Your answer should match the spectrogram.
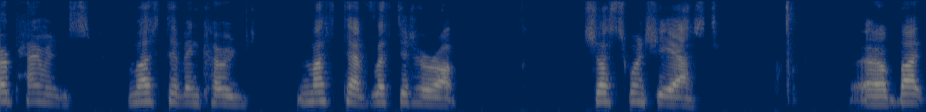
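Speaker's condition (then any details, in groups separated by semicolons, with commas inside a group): Cerebral palsy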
